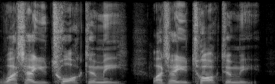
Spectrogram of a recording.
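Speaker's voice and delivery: imitated, put-on New York accent. Retelling a woman's video and quoting her: imitating a New York accent. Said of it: "she's talking with like a New York accent".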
